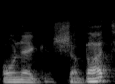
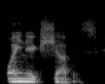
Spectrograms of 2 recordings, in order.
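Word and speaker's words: Oyneg Shabbos: the oinig shabbas group sometimes you'll see one shabbat which is the hebrew modern hebrew pronunciation but that's not quite right these were yiddish-speaking people yiddish-speaking polish speaking and they would have would not have called themselves pop probably one egg shabbat it's oynik shabas and the reason it's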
